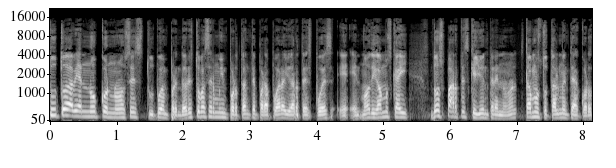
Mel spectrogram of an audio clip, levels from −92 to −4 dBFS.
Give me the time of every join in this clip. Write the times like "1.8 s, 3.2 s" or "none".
1.6 s, 4.6 s, 7.0 s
